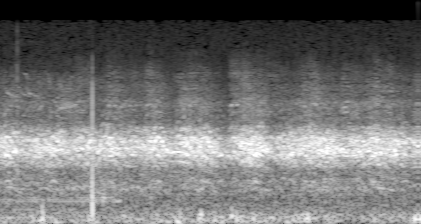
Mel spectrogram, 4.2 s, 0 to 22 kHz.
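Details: Santa Rosa street, May 29: a huge gathering of agitated American crows, mostly out of sight, producing a constant din of harsh overlapping caws, with a couple of sharp knocks near the start.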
